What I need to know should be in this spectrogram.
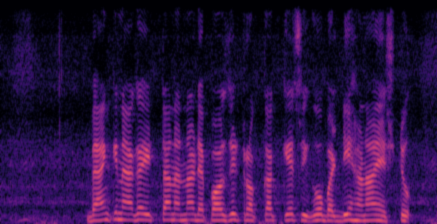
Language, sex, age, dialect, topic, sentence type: Kannada, male, 18-24, Central, banking, question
